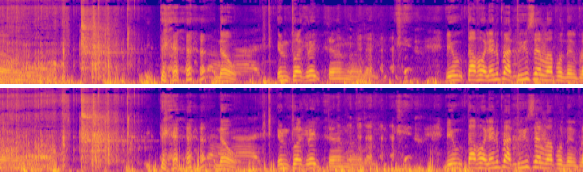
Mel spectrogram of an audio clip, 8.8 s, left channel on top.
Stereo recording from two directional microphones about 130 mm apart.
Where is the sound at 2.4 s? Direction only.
35° left (ahead or behind).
